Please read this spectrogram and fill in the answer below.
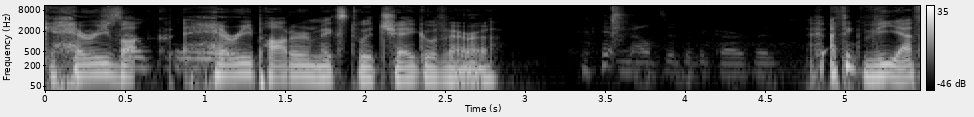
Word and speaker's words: Guevara: Why is everyone saying Govera? Am I saying it wrong? Vara? Guevara? I mean, like people, like news reporters. Che Guevara. Like Denims was watching. We're saying Govera. And I'm like, what?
